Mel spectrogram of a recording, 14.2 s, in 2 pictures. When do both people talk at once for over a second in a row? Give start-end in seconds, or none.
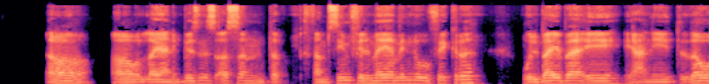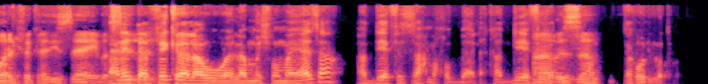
none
